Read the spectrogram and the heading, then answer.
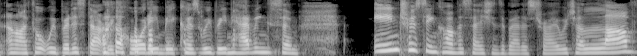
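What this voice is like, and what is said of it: Australian accent. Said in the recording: “someone who has an Australian accent ... when I hear that Aussie accent, to me, it's like music to my ears”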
